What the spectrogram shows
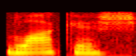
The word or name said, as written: blockish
